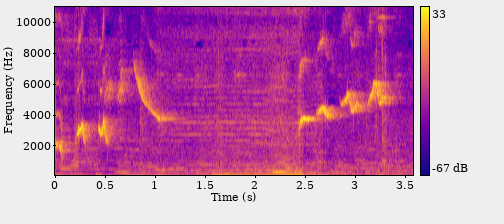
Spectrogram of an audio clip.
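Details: Captive cucak ijo trotol, a green leafbird from Banyuwangi, used as a lure to get other birds singing. A few clear whistled phrases, one long downward slur, then rising chirps over a soft low rumble.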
